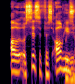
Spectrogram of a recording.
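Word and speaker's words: Sisyphus: Didn't really Why you saying Seephus?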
